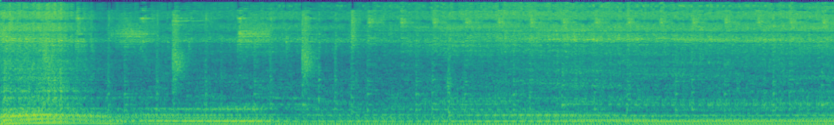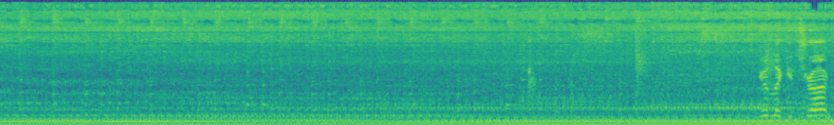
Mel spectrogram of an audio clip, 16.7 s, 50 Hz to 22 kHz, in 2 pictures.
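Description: Tuned 2022 Ford F150 truck engine cold-starting, a loud, steady low rumble that holds near and close throughout with a slight rise in level toward the end, while someone talks over it.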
